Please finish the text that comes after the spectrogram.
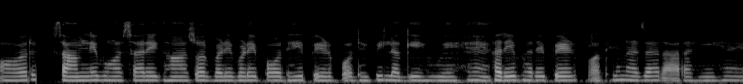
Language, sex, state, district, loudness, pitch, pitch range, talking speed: Hindi, female, Rajasthan, Churu, -33 LUFS, 185 Hz, 185-190 Hz, 175 wpm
